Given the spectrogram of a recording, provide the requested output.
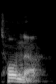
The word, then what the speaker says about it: Tone: and i guess you a popular name in norway is tona right tona it's spelled yeah and me and canadian i would be calling up hi is tone there i completely picture their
